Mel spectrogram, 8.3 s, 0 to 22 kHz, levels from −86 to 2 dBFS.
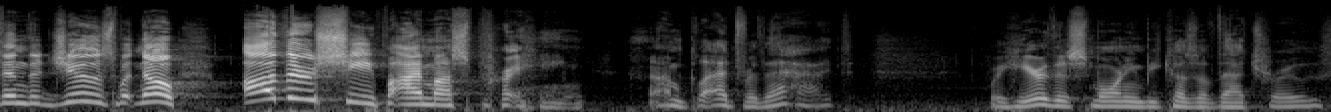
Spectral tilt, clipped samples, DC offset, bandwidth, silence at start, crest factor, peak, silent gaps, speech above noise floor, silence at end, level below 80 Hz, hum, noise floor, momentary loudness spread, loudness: -1 dB/octave; under 0.1%; under 0.1%; 19 kHz; 0 s; 22 dB; -2 dBFS; none; 40 dB; 0.1 s; -64 dBFS; none; -64 dBFS; 25 LU; -19 LUFS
